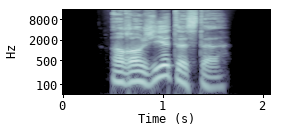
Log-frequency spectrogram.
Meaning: inflection of enragiert: 1. strong/mixed nominative/accusative feminine singular superlative degree 2. strong nominative/accusative plural superlative degree
- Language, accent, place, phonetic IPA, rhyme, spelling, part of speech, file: German, Germany, Berlin, [ɑ̃ʁaˈʒiːɐ̯təstə], -iːɐ̯təstə, enragierteste, adjective, De-enragierteste.ogg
